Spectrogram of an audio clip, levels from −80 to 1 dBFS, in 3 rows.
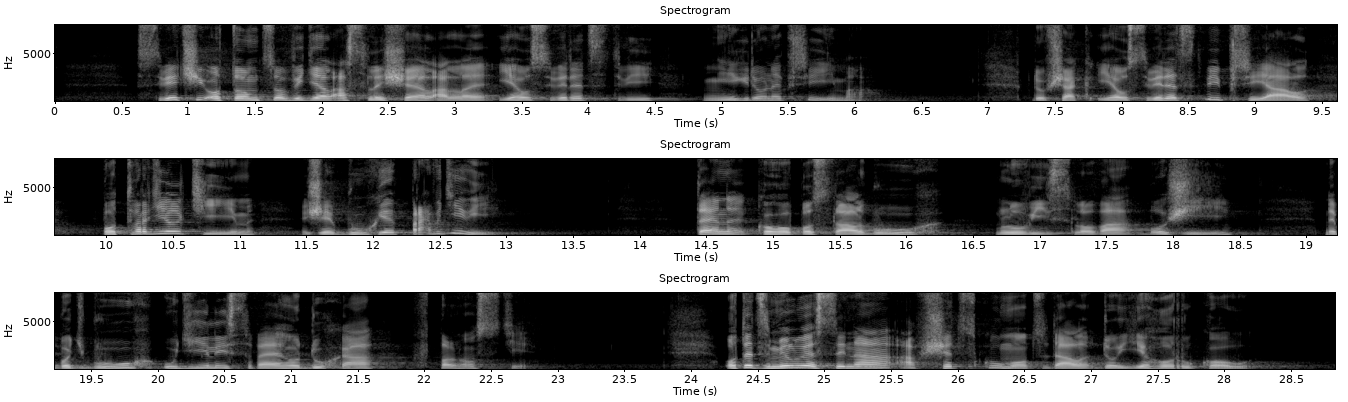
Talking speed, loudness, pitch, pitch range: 100 wpm, -25 LUFS, 145 Hz, 120-195 Hz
